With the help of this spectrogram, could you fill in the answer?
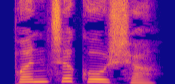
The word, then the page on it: ಪಂಚಕಸೆ: panca kase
